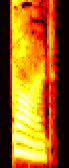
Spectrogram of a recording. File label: "guard", us female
